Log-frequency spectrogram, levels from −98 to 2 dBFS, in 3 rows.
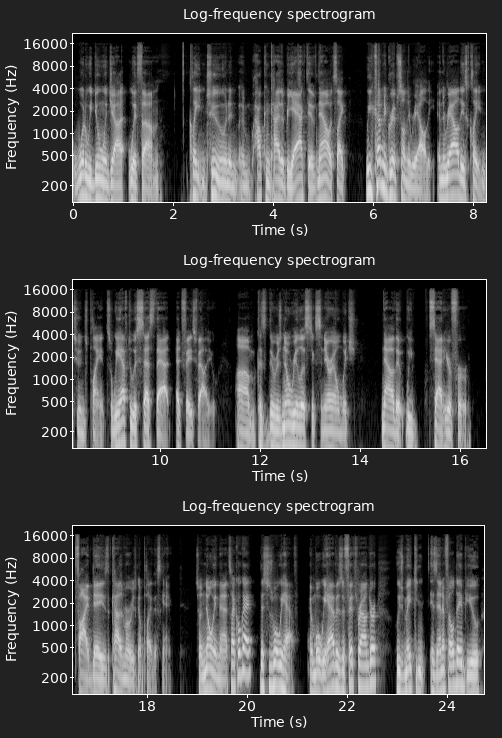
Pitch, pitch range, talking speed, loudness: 115 Hz, 100-135 Hz, 225 wpm, -21 LUFS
